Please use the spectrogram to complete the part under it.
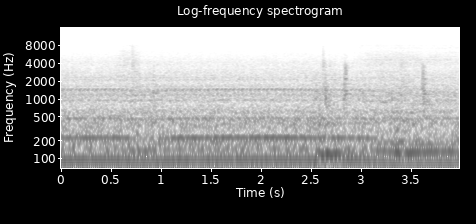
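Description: An excavator bucket scrapes and thuds on soil.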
